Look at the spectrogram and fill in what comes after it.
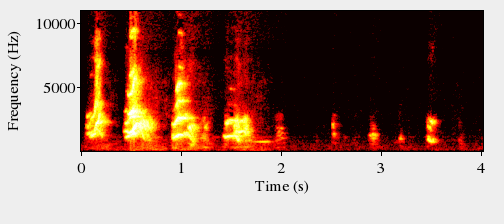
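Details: Young Cavalier King Charles Spaniel puppies, a Blenheim litter in a home puppy pen, give four quick, sharp yelping whimpers in the first two seconds, then fall to faint scattered squeaks and one last short whine.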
